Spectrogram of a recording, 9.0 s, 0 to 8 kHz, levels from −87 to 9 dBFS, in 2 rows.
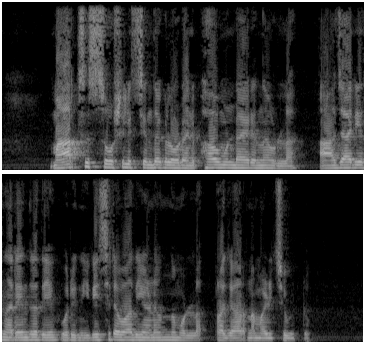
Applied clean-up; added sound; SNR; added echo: none; none; none; none.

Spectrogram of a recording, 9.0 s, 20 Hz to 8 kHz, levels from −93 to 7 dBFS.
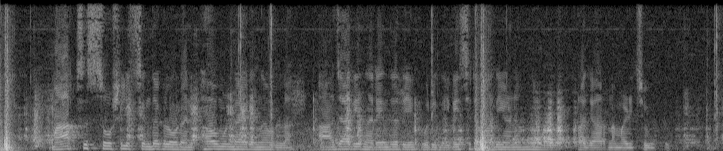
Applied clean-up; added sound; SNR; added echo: none; Writing + Slam; -2 dB; none.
